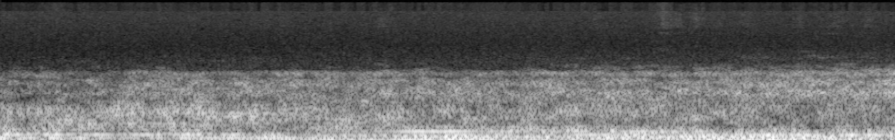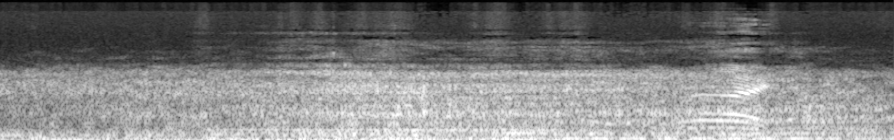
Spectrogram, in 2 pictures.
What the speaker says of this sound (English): The helicopters are after me.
